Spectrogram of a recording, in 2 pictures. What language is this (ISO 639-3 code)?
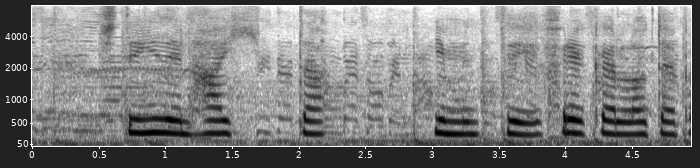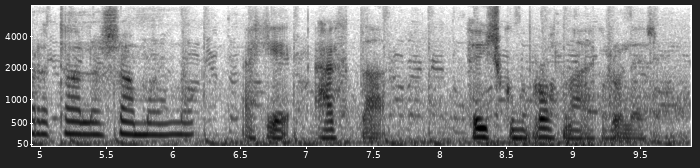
isl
